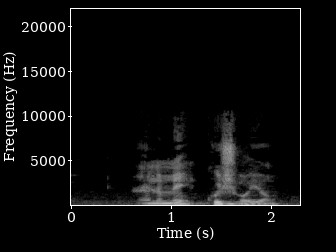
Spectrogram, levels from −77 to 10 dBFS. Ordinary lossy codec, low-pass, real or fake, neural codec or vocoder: Opus, 64 kbps; 10.8 kHz; real; none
